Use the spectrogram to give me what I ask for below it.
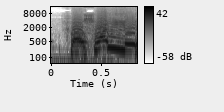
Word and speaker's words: فصلي: صلي ده مبني على حذف حرف العلة اللي هو كان الياء، وكمان مش مرسوم في المصحف، فتقول فصلي لربك. كذلك ما تخطفهاش ان هي ما تنطقهاش، انطق كسرة بس، فتقول فصلي لربك، فصلي لربك، واحرص على الكسر، الكسرات مهمة جدا.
